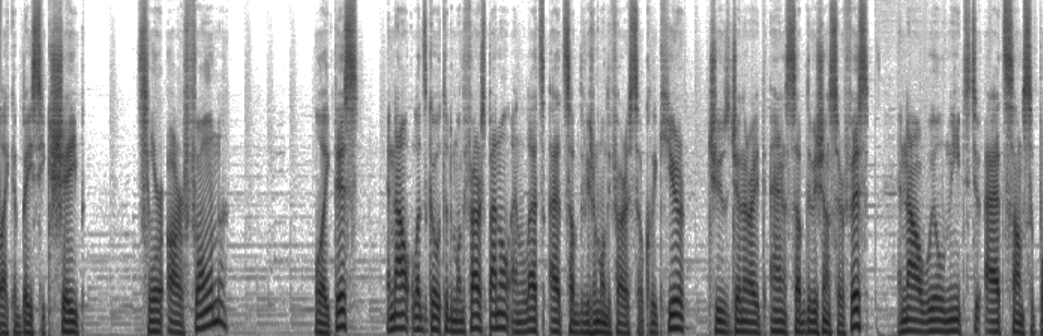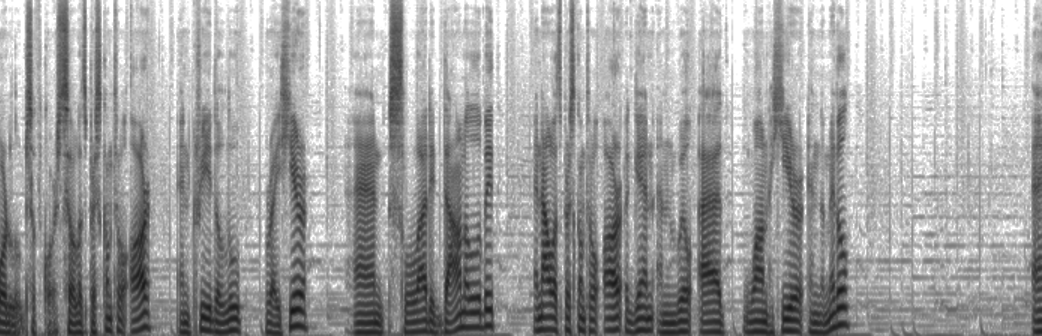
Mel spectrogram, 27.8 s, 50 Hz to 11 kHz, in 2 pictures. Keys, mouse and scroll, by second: 4.1 click, 5.1 shift+middle click, 5.8 click, 7.8-10.6 drag, 15.6 ctrl+r, 20.1 click, 20.7 ctrl+z, 20.7 middle click, 22.0 ctrl+r, 26.3 click, 26.9 middle click, 27.7 ctrl+r.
